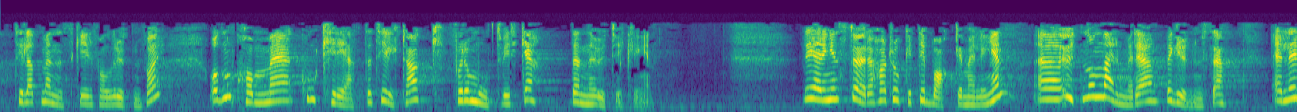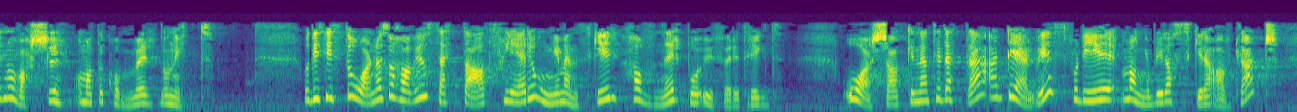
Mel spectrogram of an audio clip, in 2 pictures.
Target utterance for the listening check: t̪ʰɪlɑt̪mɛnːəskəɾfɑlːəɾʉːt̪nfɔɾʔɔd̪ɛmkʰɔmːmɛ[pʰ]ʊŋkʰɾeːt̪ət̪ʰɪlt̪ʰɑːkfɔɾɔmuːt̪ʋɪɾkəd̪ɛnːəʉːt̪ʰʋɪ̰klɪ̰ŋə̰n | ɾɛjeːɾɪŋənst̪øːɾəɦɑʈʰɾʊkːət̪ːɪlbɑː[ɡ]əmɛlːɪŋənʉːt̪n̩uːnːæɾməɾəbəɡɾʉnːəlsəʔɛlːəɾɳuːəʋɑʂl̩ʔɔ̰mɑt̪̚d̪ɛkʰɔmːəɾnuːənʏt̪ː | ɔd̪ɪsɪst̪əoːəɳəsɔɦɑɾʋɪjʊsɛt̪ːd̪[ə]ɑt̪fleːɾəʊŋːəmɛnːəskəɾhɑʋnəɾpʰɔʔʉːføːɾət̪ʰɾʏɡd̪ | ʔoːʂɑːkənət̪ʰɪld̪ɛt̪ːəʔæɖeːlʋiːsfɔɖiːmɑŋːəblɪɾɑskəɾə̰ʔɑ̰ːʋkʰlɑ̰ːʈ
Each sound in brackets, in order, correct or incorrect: incorrect, incorrect, incorrect

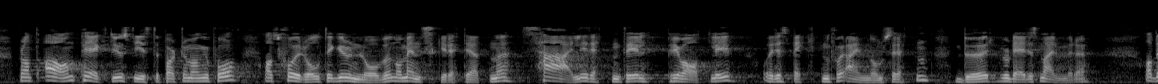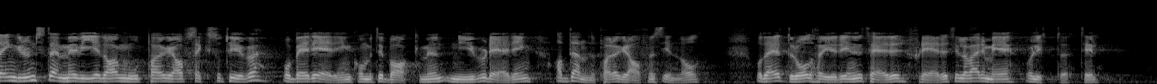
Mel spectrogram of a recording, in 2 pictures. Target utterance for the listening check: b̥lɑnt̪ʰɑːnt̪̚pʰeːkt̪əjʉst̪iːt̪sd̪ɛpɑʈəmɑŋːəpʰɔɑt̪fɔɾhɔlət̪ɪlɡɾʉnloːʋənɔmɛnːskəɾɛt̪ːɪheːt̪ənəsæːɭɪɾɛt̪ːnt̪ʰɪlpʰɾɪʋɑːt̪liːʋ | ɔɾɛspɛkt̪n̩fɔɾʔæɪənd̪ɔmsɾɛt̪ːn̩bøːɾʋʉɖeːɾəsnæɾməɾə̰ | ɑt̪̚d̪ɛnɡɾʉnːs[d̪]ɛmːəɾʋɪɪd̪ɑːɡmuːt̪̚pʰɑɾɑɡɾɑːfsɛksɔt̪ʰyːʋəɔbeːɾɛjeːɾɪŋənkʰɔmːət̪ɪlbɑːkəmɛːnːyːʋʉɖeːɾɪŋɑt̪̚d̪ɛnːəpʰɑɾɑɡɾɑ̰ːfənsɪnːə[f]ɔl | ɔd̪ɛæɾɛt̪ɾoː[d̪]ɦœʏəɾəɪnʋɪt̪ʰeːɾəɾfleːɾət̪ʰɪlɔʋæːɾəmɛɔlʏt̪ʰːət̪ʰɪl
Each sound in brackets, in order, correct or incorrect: incorrect, incorrect, correct

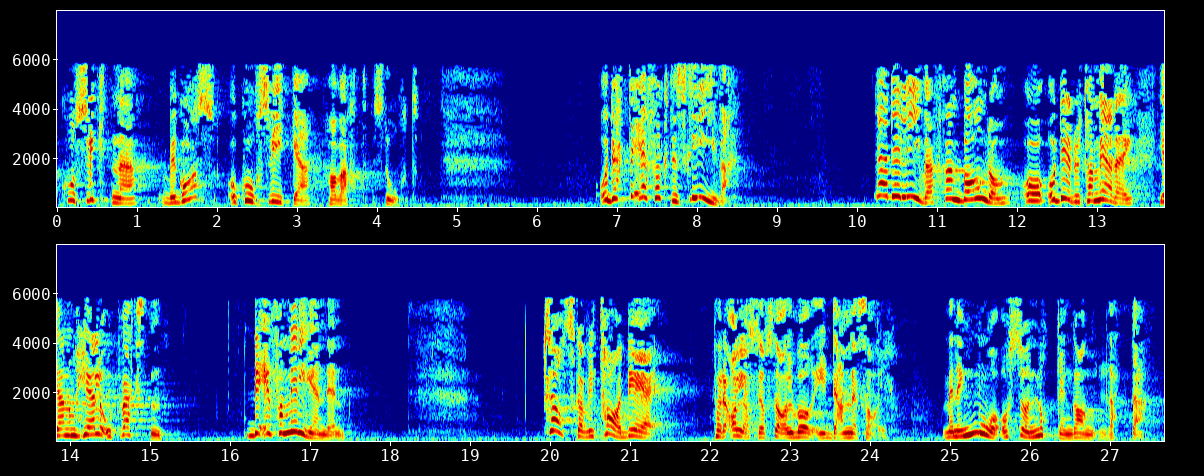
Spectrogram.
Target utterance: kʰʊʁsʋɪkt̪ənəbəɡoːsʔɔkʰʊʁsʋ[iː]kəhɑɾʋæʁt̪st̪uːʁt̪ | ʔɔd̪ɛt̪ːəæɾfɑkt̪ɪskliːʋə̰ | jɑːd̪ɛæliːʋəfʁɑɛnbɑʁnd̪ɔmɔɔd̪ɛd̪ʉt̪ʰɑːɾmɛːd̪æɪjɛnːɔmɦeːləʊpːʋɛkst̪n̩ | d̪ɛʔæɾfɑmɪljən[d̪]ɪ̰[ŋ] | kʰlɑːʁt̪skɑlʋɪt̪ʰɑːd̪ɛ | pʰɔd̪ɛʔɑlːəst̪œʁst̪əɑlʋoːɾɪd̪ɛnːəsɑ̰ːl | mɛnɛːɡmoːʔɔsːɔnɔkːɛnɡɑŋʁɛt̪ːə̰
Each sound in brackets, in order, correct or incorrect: correct, correct, incorrect

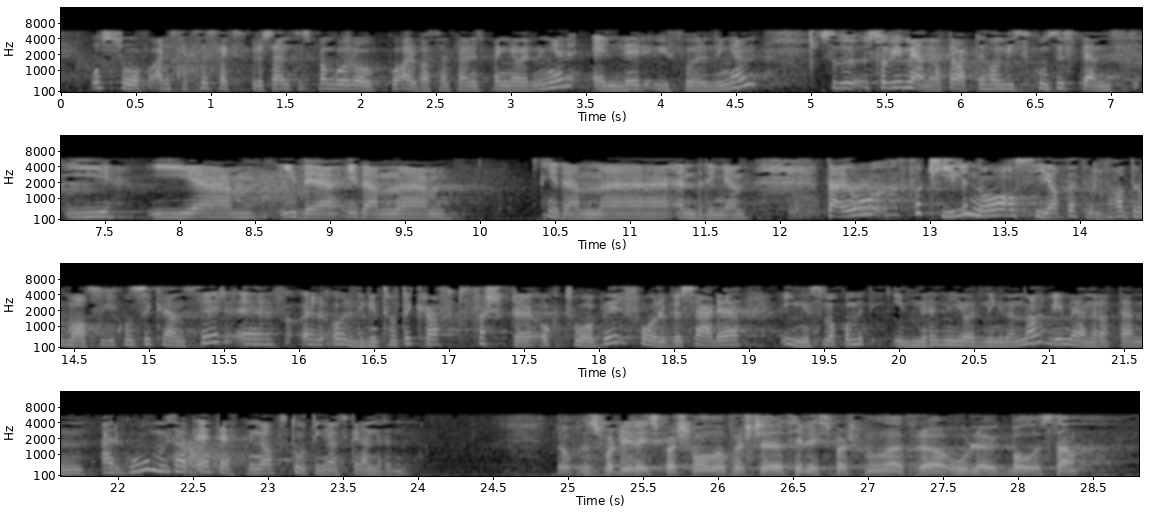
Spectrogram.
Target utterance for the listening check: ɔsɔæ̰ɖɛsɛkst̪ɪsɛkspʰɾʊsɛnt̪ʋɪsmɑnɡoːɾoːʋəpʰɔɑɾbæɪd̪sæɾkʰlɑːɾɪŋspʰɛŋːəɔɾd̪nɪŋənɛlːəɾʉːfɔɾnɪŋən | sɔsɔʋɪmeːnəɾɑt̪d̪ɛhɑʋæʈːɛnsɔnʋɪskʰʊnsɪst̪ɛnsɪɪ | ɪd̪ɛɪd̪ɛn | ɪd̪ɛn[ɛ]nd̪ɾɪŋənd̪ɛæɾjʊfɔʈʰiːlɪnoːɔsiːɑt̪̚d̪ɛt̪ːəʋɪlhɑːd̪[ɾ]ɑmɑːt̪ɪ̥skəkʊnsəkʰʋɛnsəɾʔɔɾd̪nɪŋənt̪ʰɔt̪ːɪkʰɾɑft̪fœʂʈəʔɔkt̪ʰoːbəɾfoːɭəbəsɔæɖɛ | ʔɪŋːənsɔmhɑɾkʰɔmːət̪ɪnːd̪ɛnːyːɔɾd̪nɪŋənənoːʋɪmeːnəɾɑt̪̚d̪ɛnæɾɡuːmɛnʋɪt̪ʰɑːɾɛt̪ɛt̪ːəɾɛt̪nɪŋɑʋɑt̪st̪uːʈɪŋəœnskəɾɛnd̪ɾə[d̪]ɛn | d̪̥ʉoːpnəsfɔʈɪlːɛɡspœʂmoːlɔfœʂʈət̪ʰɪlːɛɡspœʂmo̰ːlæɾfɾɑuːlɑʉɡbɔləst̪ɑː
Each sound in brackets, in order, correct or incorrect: correct, correct, correct

